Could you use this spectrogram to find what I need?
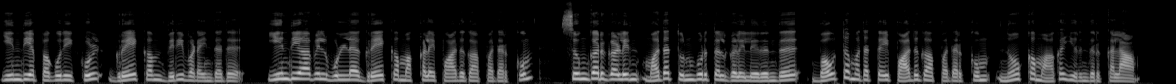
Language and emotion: Tamil, neutral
